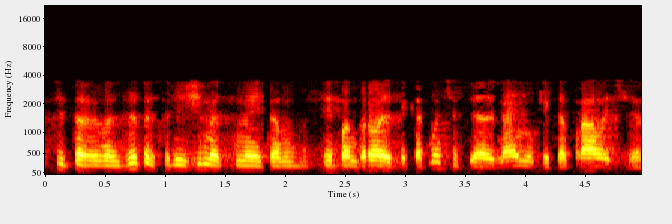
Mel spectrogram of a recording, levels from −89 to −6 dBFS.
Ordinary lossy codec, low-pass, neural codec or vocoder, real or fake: AAC, 16 kbps; 3.6 kHz; codec, 44.1 kHz, 7.8 kbps, Pupu-Codec; fake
